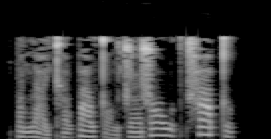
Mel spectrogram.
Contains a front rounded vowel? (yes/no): yes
